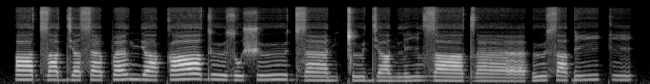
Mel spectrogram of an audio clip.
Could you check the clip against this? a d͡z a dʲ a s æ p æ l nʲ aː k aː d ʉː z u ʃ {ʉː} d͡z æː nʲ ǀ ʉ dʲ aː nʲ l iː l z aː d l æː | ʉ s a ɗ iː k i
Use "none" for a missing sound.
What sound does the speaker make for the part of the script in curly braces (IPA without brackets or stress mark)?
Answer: ʉː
